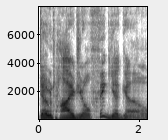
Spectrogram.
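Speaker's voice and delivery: low, sepulchral, tomb-like ghost voice. Retelling a film scene where the ghost speaks: imitating a sepulchral ghost voice. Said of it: "this sepulchral voice comes out".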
